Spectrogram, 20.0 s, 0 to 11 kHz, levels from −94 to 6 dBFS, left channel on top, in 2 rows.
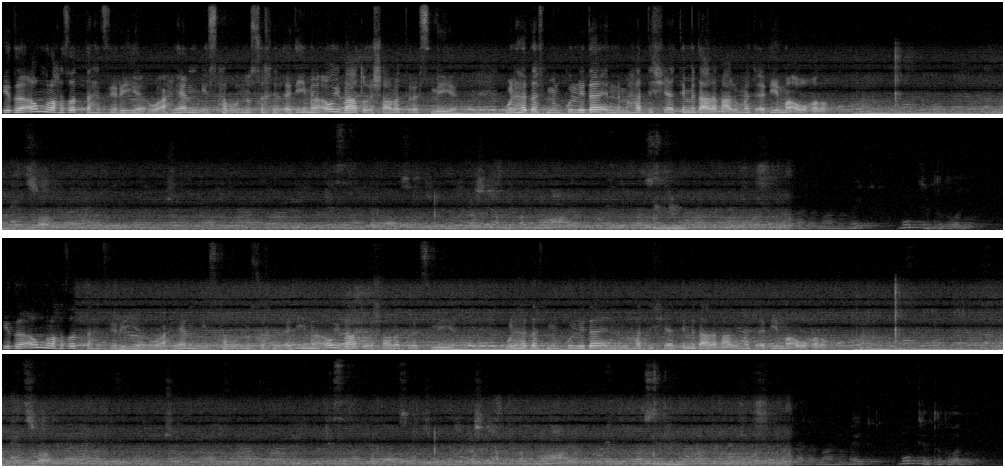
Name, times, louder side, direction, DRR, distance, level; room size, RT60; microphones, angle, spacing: voice 1, 0.0-4.6 5.0-8.3 16.5-16.8, left 4 dB, 85° left, 15 dB, 1.1 m, -30 dB
sound 1, 0.7-17.9, right 1 dB, 20° right, 1.4 m, -42 dB
sound 2, 1.1-10.5, equal, 20° left, 4.8 m, -42 dB
voice 2, 8.9-15.4 16.0-18.6 19.0-19.6, equal, 55° right, 4 dB, 7.9 m, -52 dB
29.0 x 18.0 x 9.5 m, 0.71 s
head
